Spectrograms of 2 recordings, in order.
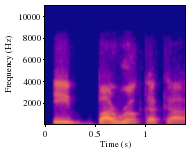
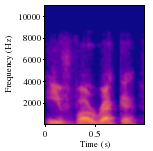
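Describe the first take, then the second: First: The second consonant is a B sound. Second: The second consonant is a V sound. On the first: "the word blessing is Bet Resh Kaf. So we could say" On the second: "I've always heard people say"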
